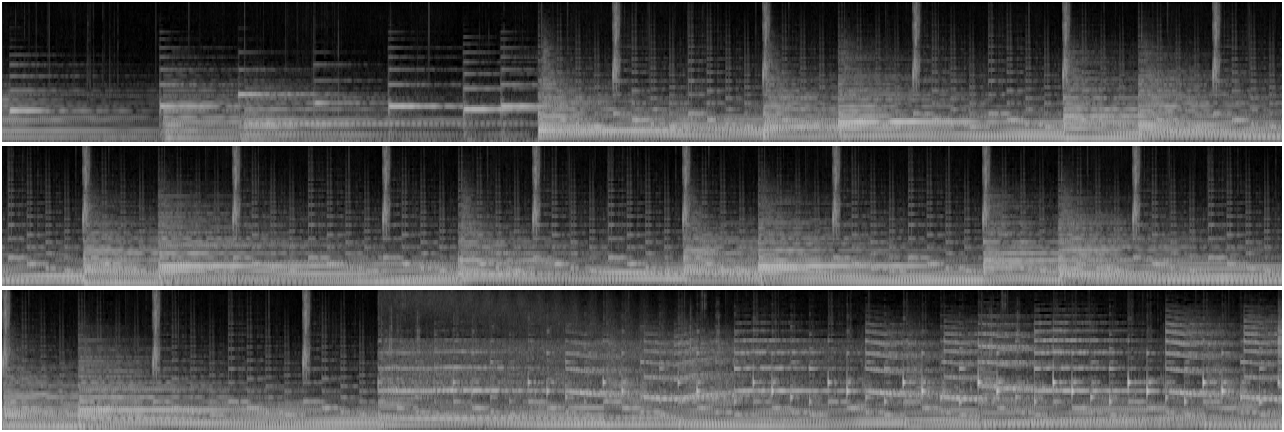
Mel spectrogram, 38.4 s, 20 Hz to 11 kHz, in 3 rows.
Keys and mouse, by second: 8.9 ctrl+g, 9.6 click, 10.8-12.1 typing, 12.7 Return, 14.5 click, 14.6 click, 19.1 h, 19.9 a, 22.1-24.0 typing, 25.5 n, 26.2 e, 27.1 w, 27.4 space, 29.5 typing, 32.7 e, 34.3-35.0 typing, 36.2 click.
